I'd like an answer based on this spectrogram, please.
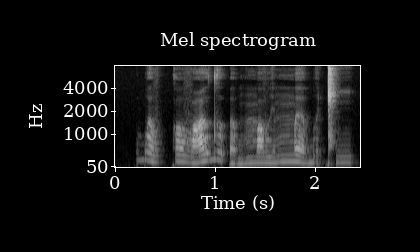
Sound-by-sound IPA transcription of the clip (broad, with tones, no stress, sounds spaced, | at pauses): b ʌ˥˩ v kː ɔ˧ v ɑ˩˥ ʊ̯ d ʊ˥˩ ʔ ʌ˩ b mː ɒ˧ v ɪ˩˥ mː ɜ˥˩ b ə˥˩ ǁʰ i˧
